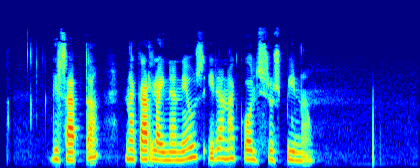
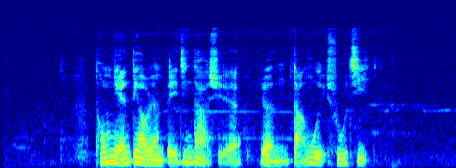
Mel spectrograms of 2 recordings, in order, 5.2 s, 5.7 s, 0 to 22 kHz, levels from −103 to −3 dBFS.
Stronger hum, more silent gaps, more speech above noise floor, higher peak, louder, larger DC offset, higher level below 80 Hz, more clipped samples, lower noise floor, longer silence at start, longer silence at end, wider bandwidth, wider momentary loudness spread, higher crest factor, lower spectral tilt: neither; neither; first, 49 dB vs 39 dB; first, -6 dBFS vs -26 dBFS; first, -29 LUFS vs -43 LUFS; neither; second, -84 dBFS vs -74 dBFS; neither; second, -78 dBFS vs -82 dBFS; second, 0.65 s vs 1.2 s; first, 1.35 s vs 1.1 s; about the same, 10.5 kHz vs 11 kHz; first, 13 LU vs 9 LU; first, 24 dB vs 18 dB; second, -4.5 dB/octave vs -6.5 dB/octave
